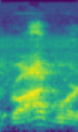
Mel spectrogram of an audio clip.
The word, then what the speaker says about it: Broadmoor: who went to the Broadmoor down here in Colorado Springs. That's a luxury French chateau, five Well, star say it like you hotel. should. The Broadmoor. It is the Broadmoor.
